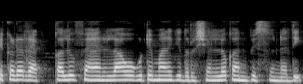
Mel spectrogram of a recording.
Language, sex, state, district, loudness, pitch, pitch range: Telugu, female, Andhra Pradesh, Krishna, -12 LUFS, 200 Hz, 195-205 Hz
